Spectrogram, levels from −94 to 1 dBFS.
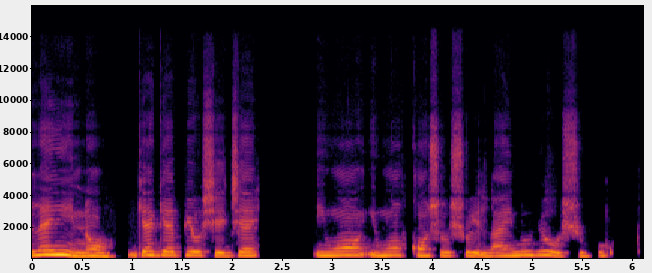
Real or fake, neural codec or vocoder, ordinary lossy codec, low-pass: real; none; none; 14.4 kHz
